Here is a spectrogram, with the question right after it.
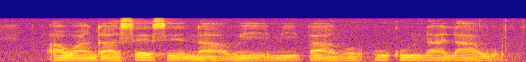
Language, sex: Zulu, male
